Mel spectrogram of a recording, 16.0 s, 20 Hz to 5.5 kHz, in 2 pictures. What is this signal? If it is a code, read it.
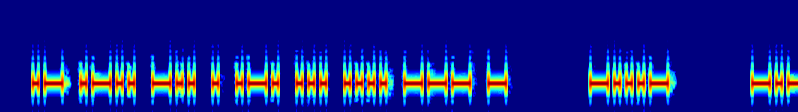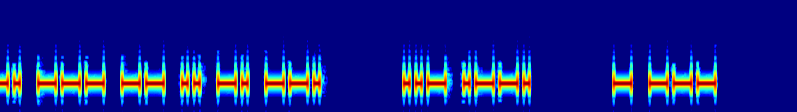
Morse code, heard as a keyed tone, about 20 wpm, 700 Hz. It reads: ALDERSHOT <BT> COMING UP TO
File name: UK MASTER QSOs TRAINING / 20WPM / UK MASTER QSOs 0023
